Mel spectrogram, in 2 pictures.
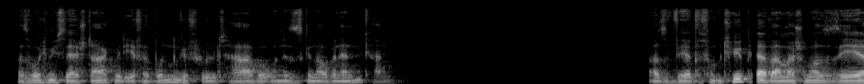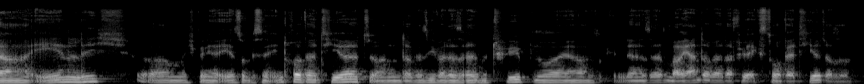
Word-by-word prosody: also 80 +1 -5
wo 95 - +3
ich 95 - -7
mich 95 -1 0
sehr 85 -1 +1
stark 90 +3 0
mit - - -1
ihr - - -1
verbunden 100 +4 -3
gefühlt 80 -2 -5
habe 80 +4 -1
ohne 85 +2 -5
dass 85 -1 -3
ich 85 - -2
es - - -6
genau 75 -1 -1
benennen 80 +6 -2
kann. 65 0 -13 2.6
Also 80 +1 -4
wir 80 -2 +2
vom 85 +2 -4
Typ 120 +8 +3
her 95 - +10
waren 80 0 +5
wir 85 -1 +3
schon 85 +1 -3
mal 90 -1 +2
sehr 85 +2 +3
ähnlich. 115 +7 0
Ähm, 90 -1 -3
ich 90 - -13
bin 90 - -1
ja 85 - -1
eher 90 +2 -1
so 90 - -3
'n - - -7
bisschen 80 -1 -3
introvertiert 110 +2 +4
und 85 0 -2
aber 85 +2 -3
sie 90 +1 -3
war 85 - +1
derselbe 90 +1 0
Typ. 110 +3 -2
Nur, 90 -1 -1
ja, 85 0 -3 0.2
in - - -13
derselben 85 +1 -4
Variante, - - +1
aber - - -1
dafür 485 -4 -2
extrovertiert. 460 +1 -1
Also, 420 -2 -8
90 Hz, 185 wpm, -30 LUFS, 85-100 Hz, 2.6 s, her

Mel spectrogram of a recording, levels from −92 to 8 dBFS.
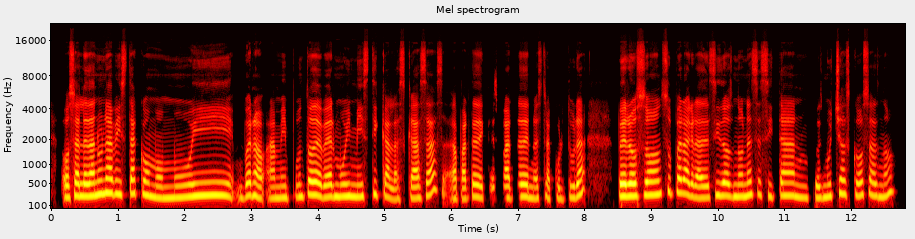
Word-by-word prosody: o 220 +1 +1
sea, 245 +2 +3
le 240 0 +5
dan 245 +2 +6
una 295 +2 +5
vista 280 0 -1
como 250 -7 -1
muy 240 +4 +1
bueno, 225 0 0
a 205 - -5
mi 215 +1 -3
punto 230 +5 -2
de 260 -2 +5
ver, 230 +1 +1
muy 235 +1 +1
mística 235 +2 -3
a - - -1
las 185 -1 -7
casas, 250 - -2
aparte 200 +3 -3
de 225 -2 0
que 200 - -21
es 205 - -16
parte 215 +2 -2
de 235 -1 +3
nuestra 205 +1 -6
cultura, 215 - -4 0.5
pero 240 0 +8
son 265 +2 +2
superagradecidos, 255 -5 0
no 235 0 0
necesitan, 250 -3 -3
pues, 215 0 -4
muchas 255 +4 -2
cosas, 255 -1 -3
¿no? 275 +8 -5
240 Hz, 170 wpm, -23 LUFS, 215-260 Hz, 0.5 s, pero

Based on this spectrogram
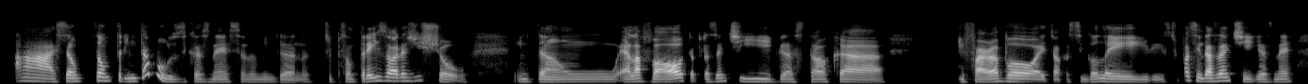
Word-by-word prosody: Ah, 150 -5 +4
são 145 +3 -1
são 175 -2 +1
30 145 -3 -3
músicas, 115 -3 -5
né, 120 0 -5
se 120 - -13
eu - - -11
não 115 0 -13
me 115 0 -14
engano. 110 -1 -10
Tipo, - - -17
são 120 - -8
3h 165 +5 +2
de 180 - -7
show, - - -4 0.5
então 115 0 -3 0.5
ela 135 +3 +6
volta 140 +3 +5
para - - -8
as 125 - -13
antigas, 130 -5 -5
toca 120 -3 0 0.7
The 120 - -11
Fireboy, 130 0 +4
toca 110 0 -7
Single 115 +3 -7
Ladies, 120 -4 -1
tipo - - -19
assim, 185 -5 -1
das 145 0 +6
antigas, 130 -8 -1
né, 125 +1 -4
125 Hz, 150 wpm, -24 LUFS, 115-145 Hz, 0.7 s, ela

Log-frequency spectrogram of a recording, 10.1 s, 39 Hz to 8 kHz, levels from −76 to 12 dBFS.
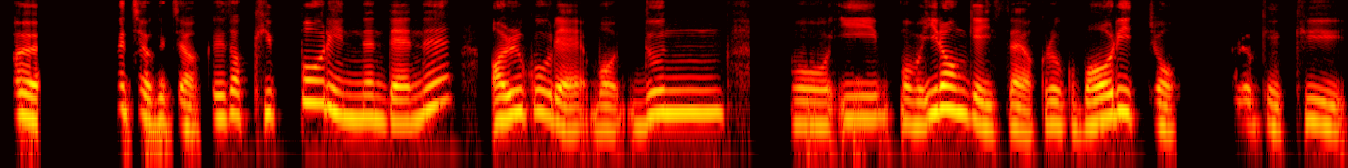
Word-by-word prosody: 예. 195 -3 +7 0.6
그쵸, 230 -8 -2
그쵸. 160 -6 -3
그래서 195 +2 0
귓불 280 +9 0
있는 195 -5 +1
데는 195 - +1 0.3
얼굴에 195 - +2
뭐 140 -1 -3
눈 230 +5 +1 0.5
뭐 160 -1 -2
이 190 +1 -4
뭐 170 -2 -2
이런 240 +3 +6
게 185 -6 +1
있어요. 140 -3 -2
그리고 155 -2 -4
머리 195 - +5
쪽 135 -4 -4 0.4
이렇게 160 -3 -7
귀 165 -6 -4
190 Hz, 225 characters per minute, -23 LUFS, 160-225 Hz, 0.6 s, 예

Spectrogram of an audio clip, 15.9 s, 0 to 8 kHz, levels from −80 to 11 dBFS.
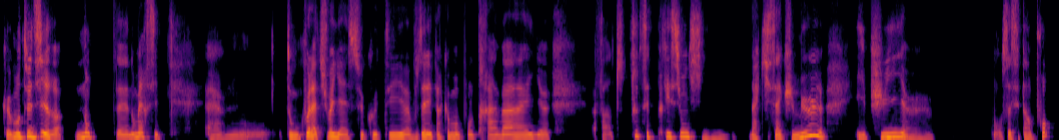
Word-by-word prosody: comment 205 +1 +4
te 210 +5 +2
dire? 220 -8 +5 0.2
Non, 220 +3 +1 0.3
c'est 175 0 -2
non 195 - 0
merci. 220 -5 -1 0.7
Hem, 165 +1 -9 0.7
donc 190 -2 +1
voilà, 220 -5 +7
tu 205 - -6
vois, 215 - +6
il 210 - +5
y - - +4
a 180 -1 -3
ce 180 +2 -4
côté, 200 +2 -1
heu: 180 - -3
«Vous 185 +4 -2
allez 200 -1 +5
faire 195 -1 -6
comment 195 -1 -1
pour 185 -1 -8
le 175 - -8
travail, 190 +1 -2
heu?» 165 0 -6 0.7
Enfin - - -13
t - - -5 0.2
toute 265 -1 -2
cette 215 -2 -4
pression 230 +1 +1
qui, 230 -6 -4
mmh, 165 0 -11 0.3
bah, 160 -2 -2
qui 160 - -5
s'accumule. 215 - +4 0.5
Et 190 -2 -3
puis, 215 +5 +4
heu, 165 -4 -8 0.9
bon 120 - -13
ça 165 +7 -2
c'est 155 -1 -8
un 140 -1 -4
point, 240 - -5
195 Hz, 165 wpm, -23 LUFS, 175-215 Hz, 0.9 s, voilà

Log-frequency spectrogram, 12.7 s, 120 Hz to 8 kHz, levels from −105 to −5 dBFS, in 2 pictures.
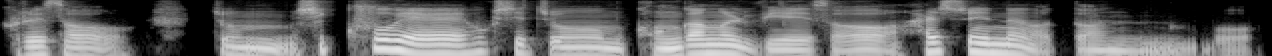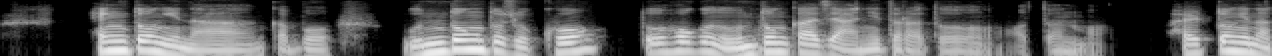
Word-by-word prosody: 그래서 120 -3 -4 0.4
좀 115 -4 -3
식후에 160 -10 +2
혹시 155 -1 -6
좀 120 -4 -2
건강을 125 +1 +1
위해서 95 -1 -3
할 165 0 0
수 170 - -4
있는 145 -6 +2
어떤 95 -1 -7 0.2
뭐 - - -13 0.6
행동이나 155 - +4
그러니까 95 0 -9
뭐 95 -1 -7 0.4
운동도 175 +7 +6
좋고 160 - 0 0.2
또 160 - -1
혹은 170 -2 +1
운동까지 135 +4 +2
아니더라도 90 -4 -6
어떤 85 -1 -13
뭐 - - -14 0.3
활동이나 150 -3 +1
125 Hz, 265 characters per minute, -24 LUFS, 100-160 Hz, 0.6 s, 운동도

